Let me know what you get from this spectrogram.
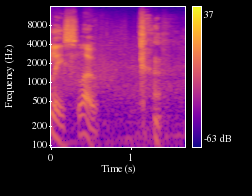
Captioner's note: laughs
